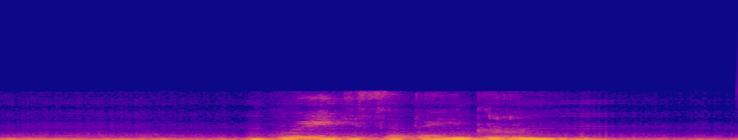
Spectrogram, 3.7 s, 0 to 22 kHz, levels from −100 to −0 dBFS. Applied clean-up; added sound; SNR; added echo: neural separator model SepFormer DNS4.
